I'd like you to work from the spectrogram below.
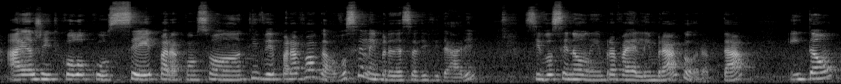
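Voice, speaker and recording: A woman's voice: fairly high pitch, fairly bright tone, slight background noise. A young adult woman with a Brazilian Portuguese accent, a primary school teacher recording a patient grammar review for children, asking the class questions and clapping out syllables.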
